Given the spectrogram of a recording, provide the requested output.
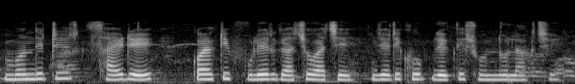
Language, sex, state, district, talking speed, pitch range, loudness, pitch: Bengali, female, West Bengal, Alipurduar, 115 wpm, 220-240 Hz, -16 LUFS, 230 Hz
